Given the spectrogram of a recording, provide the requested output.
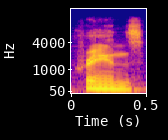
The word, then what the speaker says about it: crayons: I have to pronounce that O. – Yeah, crayons. You have to, because it's a damn O. – Yes, it's put there for a reason. Yeah. It's not C-R-A-Y-N-S.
